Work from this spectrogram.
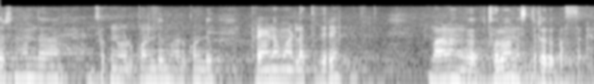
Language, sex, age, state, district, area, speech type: Kannada, male, 18-30, Karnataka, Gulbarga, urban, spontaneous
